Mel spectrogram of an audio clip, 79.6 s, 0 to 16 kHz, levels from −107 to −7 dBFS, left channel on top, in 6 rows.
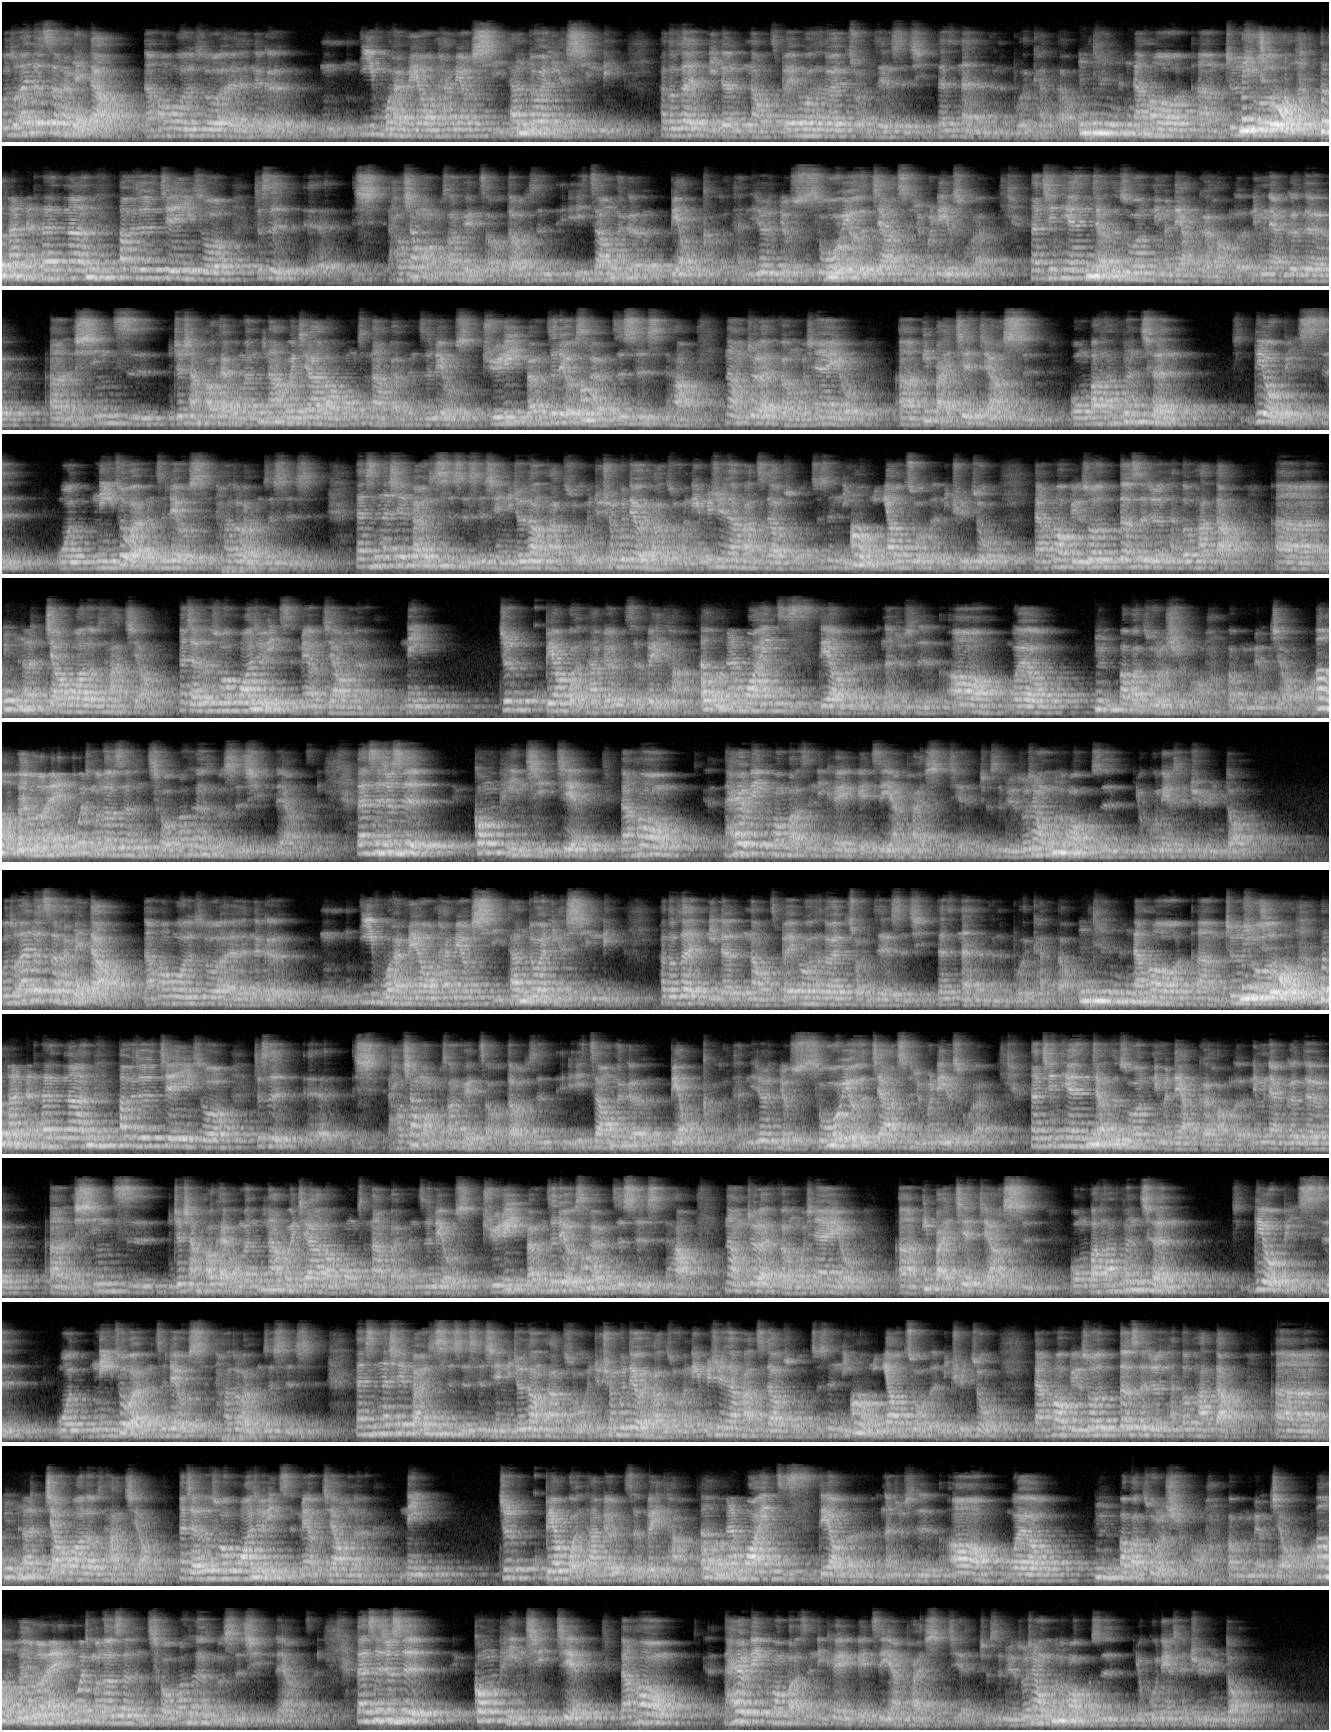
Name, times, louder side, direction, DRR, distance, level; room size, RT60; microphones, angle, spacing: voice 1, 0.0-2.9 3.2-11.0 11.3-12.8 13.3-26.5 27.0-35.1 35.5-36.9 37.2-38.3 39.0-39.9 40.4-54.6 54.9-57.3 58.1-59.9 60.3-63.5 64.3-66.2 66.6-70.6 71.1-72.2 72.5-73.0 73.6-78.8, right 1 dB, 15° right, -2 dB, 0.5 m, -30 dB
voice 2, 10.8-11.4 12.4-13.3 14.1-14.3 19.3-19.5 21.5-21.7 24.1-24.4 29.1-29.2 32.3-32.6 37.8-37.9 44.0-44.2 48.3-48.6 53.1-53.4 55.6-55.8 60.1-60.4 64.0-64.2 66.2-66.8 70.1-70.3 76.8-77.1, left 2 dB, 40° left, 1 dB, 0.4 m, -23 dB
3.5 x 2.3 x 3.6 m, 1.2 s
head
